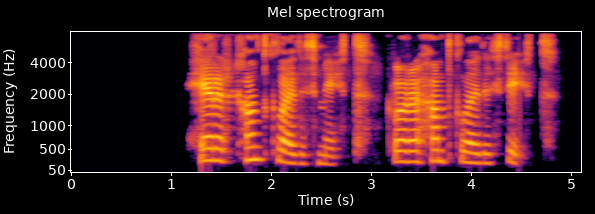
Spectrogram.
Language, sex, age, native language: Icelandic, female, 30-39, Russian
